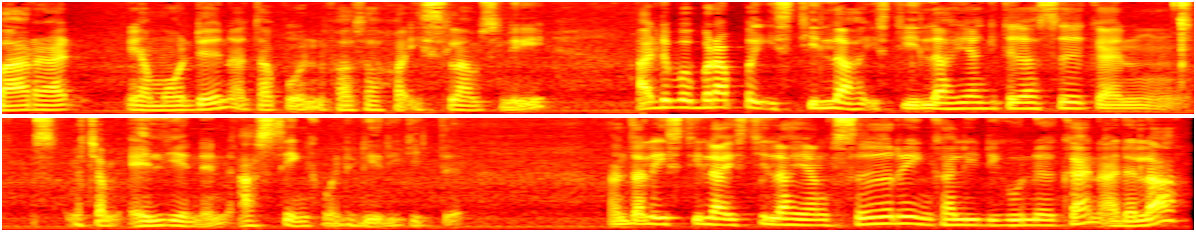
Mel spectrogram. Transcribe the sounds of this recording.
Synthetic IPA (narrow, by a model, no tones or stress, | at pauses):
baɾat̪̚ | jaŋmodɛna̰t̪awpʊ̰nfalsafa̰ʔislamsəndḭɾḭ | ʔadabəbəɾapəist̪ilahist̪ilahjaŋkit̪əɾasəka̰nmat͡ʃameliənɛ̰na̰sɪŋkə̥pa̰dədiɾikit̪ə | ʔa̰nt̪aɾaist̪ilahist̪ilahjaŋsəɾɪŋkalidiɡunãkanʔa̰dalah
